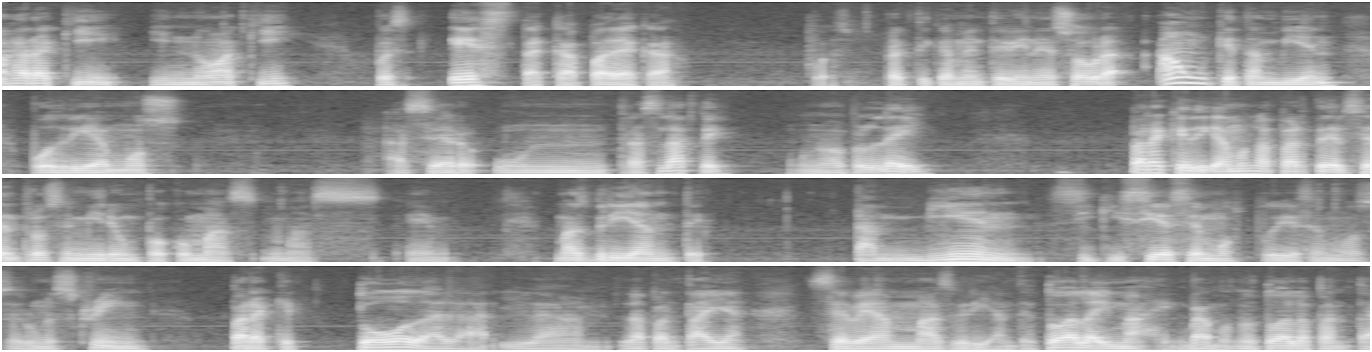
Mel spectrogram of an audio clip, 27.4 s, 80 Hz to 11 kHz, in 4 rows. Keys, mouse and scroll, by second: 1.1 click, 4.2 click, 10.2 click, 15.1 click, 20.3 click, 25.8 click.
